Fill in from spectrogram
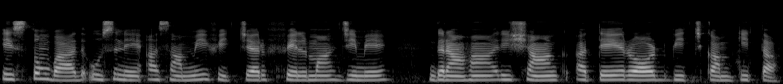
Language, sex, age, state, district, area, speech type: Punjabi, female, 30-45, Punjab, Rupnagar, rural, read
